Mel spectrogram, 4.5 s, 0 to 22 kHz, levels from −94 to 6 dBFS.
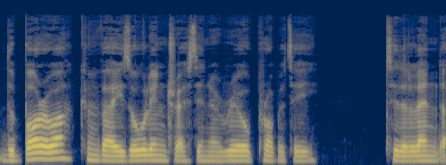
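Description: Nothing in this bit of speech trips up the ear, with no glitch or damage anywhere to point to at any moment along the way.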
